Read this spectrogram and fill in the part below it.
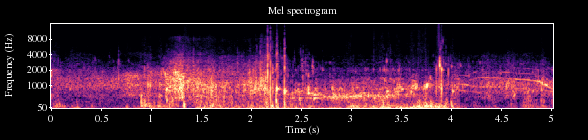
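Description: A girl splashes into the water.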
